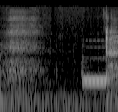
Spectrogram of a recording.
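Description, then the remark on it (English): Phone dialing tones during an outgoing call to a person who is not picking up: a steady electronic beep that jumps to a higher, brighter tone near the end, clear, with no talking over it. “I've called so many people and no one's picking up.”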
